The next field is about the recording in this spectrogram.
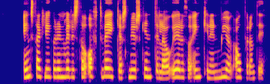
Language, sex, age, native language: Icelandic, female, 18-19, Icelandic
